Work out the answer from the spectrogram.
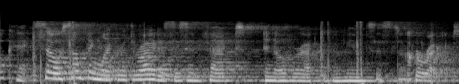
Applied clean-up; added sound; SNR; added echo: none; Telephone; 18 dB; reverberation time 2.1 s.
